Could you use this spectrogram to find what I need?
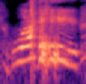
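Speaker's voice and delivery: loud, high laughing wail; laughing mock dismay. Friend posted the ugly picture, laughing mock dismay. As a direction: protest through laughter.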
